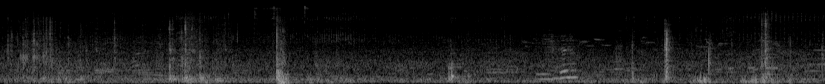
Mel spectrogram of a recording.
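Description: Skate-park ambience: distant children's voices over a steady outdoor background, broken by a few sharp knocks, the loudest about three seconds in.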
